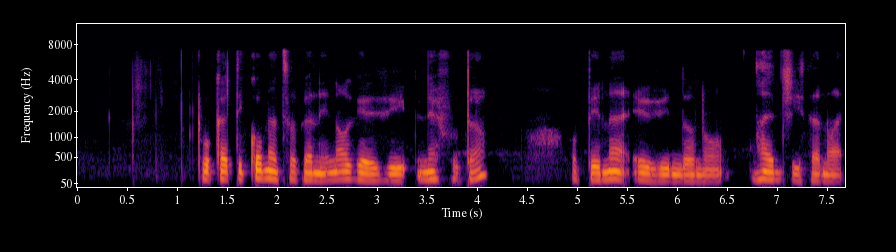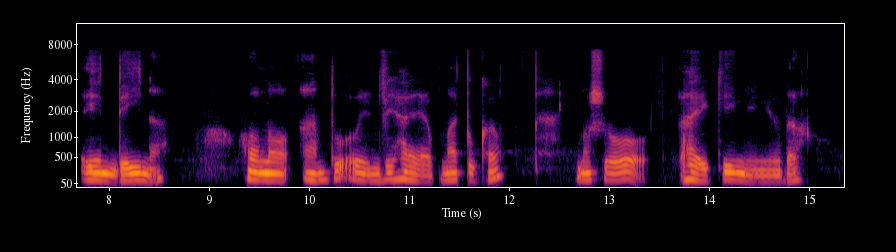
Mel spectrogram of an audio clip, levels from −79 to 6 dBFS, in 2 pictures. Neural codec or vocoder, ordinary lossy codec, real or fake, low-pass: codec, 16 kHz, 2 kbps, X-Codec, HuBERT features, trained on balanced general audio; MP3, 64 kbps; fake; 7.2 kHz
